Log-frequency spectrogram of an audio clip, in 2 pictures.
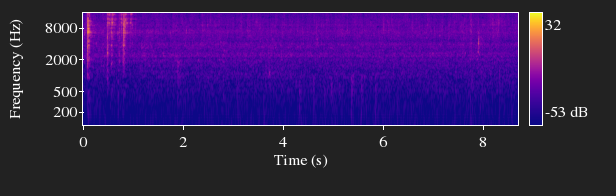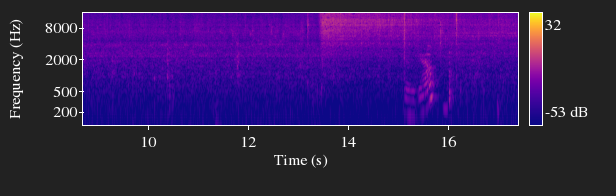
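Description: Pork strips sizzling in a frying pan, a faint, even hiss, with a short clatter of a utensil being set down about a second in. Near the end, a louder rushing hiss joins as fresh ramen noodles go into the pot of water.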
